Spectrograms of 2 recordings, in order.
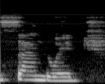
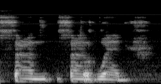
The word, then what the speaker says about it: sandwich: A cheese and onion sandwich. A cheese and onion sandwich. Sandwich. You got to pronounce it that way. So it's not sand wedge. Sand wedge.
